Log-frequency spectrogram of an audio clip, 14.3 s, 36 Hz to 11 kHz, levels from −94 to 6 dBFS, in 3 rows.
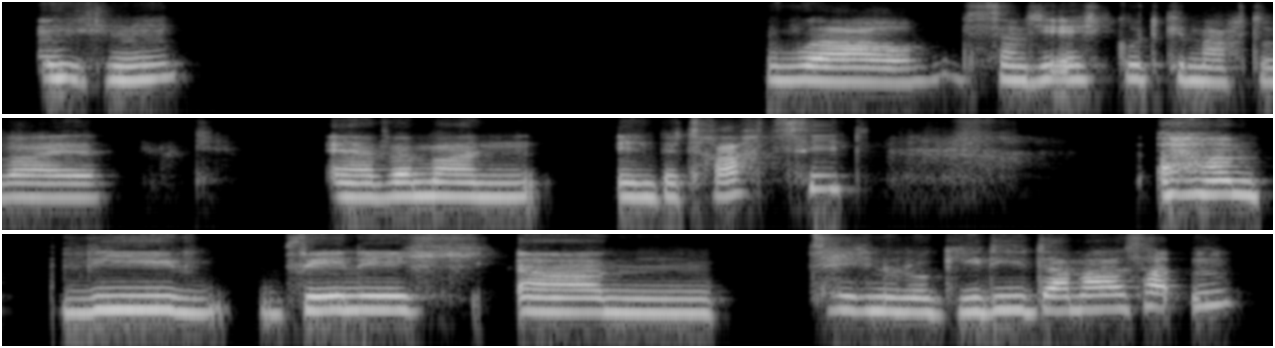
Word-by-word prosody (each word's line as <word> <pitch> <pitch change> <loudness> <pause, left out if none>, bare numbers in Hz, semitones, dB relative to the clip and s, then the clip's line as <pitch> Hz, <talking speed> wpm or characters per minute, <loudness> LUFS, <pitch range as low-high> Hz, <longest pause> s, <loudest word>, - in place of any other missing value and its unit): Mhm. 220 +1 -2 2.2
Wow, 195 -2 +3
das 220 - -11
haben 215 -2 -1
die 210 +2 -1
echt 215 0 -1
gut 225 -1 -6
gemacht, 195 -3 -5
weil, 195 -1 +1 0.8
äh, 195 -1 +1
wenn 205 0 +3
man 205 -1 +1 0.3
in 195 0 -1
Betracht 205 +3 0
zieht 290 -1 -7 1.1
ähm, 230 -2 +4 0.3
wie 230 0 +1
wenig, 230 +3 +2
ähm, 205 -2 +2 0.3
Technologie, 215 -3 -3
die 230 +1 -2
damals 240 +3 +4
hatten, 275 +3 +1
210 Hz, 95 wpm, -24 LUFS, 200-230 Hz, 2.2 s, ähm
